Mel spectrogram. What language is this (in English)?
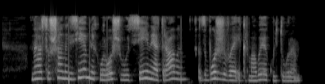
Belarusian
